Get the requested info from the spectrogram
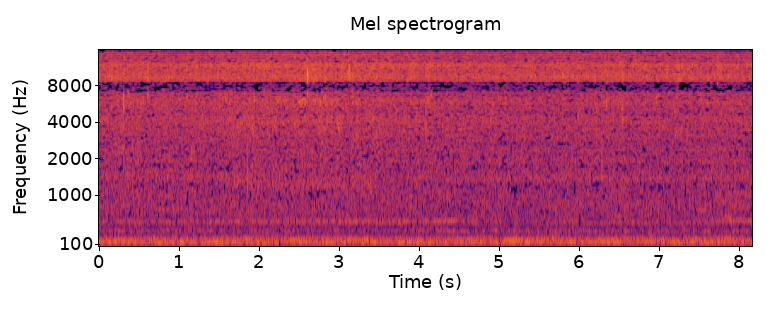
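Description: A steady low mechanical hum runs throughout, with a few faint crackles from potato and pointed-gourd bhujiya frying in oil in a kadhai.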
